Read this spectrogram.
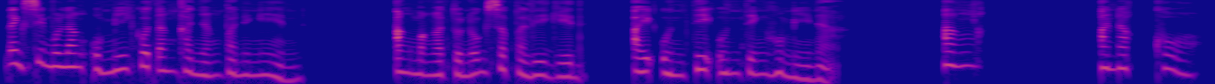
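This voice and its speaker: A woman's voice: fairly low pitch, moderate pace, mellow, no echo, clean studio sound. A woman reading a scripted dramatic story as its narrator.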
